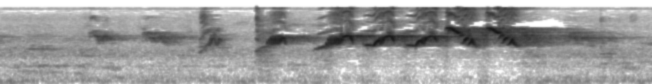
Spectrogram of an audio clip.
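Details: Double-collared seedeater singing the 'tui tui zero zero' song style, described as very fiery and singing perfectly, used to train other seedeaters: a few high short notes, then a loud, buzzy, rapidly repeated trilled phrase rising and falling.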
